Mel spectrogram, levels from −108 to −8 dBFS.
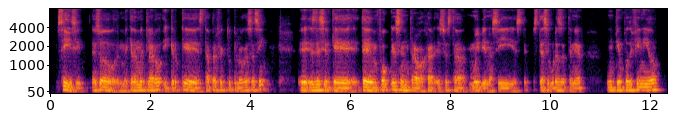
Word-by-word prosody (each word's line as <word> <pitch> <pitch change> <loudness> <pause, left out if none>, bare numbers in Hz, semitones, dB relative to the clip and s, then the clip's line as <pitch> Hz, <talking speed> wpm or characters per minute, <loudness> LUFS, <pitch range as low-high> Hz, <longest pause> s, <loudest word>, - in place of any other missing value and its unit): Sí, 120 -8 +3
sí, 90 -2 -6
eso 105 +2 +1
me 85 0 -8
queda 100 +3 +1
muy 100 0 +2
claro, 105 +5 +1
y 90 -1 -7
creo 100 +1 -5
que 105 -5 +3
está 90 +3 -6
perfecto 100 -2 -4
que - - -7
lo 95 - -3
hagas 100 +1 -2
así, 105 0 -2 0.6
eh, 100 0 +4
es 100 +1 +3
decir, 105 -2 +2
que 90 -1 +2
te 100 -1 +8
enfoques 110 +5 +1
en 100 -1 +2
trabajar, 90 0 -1
eso 85 +3 -5
está 95 -3 -4
muy 100 0 0
bien 90 -3 -2
así, 90 +1 -2
este, 90 0 -8
pues, - - -12
te - - -2
aseguras 100 0 -1
de 95 0 -2
tener 90 -1 -5 0.4
un 100 0 -1
tiempo 100 +1 +2
definido 110 +2 +2
100 Hz, 185 wpm, -30 LUFS, 90-105 Hz, 0.6 s, te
